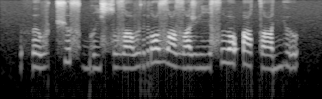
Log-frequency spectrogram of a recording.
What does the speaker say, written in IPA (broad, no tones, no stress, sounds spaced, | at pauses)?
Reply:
θ ə v t͡ʃ ʊ s ɡʷ i ç zˤ ɛ v r ɵ zˤ ɐ zˤ i ʒ i s ðˤ ɵ ʔ ɔ tˤ i nʲ ʊ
